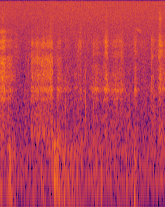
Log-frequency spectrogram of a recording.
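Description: Strong wind roars steadily over the seafront promenade of Dunkirk, in front of the grand hotel and the closed bistros, a heavy low rumble with a hissing wash on top and a few sharper gusts buffeting through. No voices are heard.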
